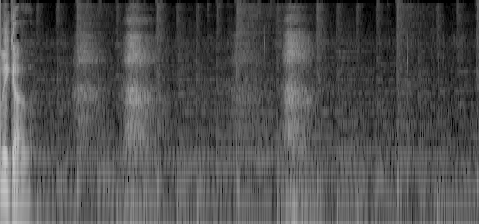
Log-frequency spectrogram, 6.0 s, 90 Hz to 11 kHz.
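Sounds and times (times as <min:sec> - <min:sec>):
speech: 0:00.0 - 0:00.5
person breathing slowly: 0:00.8 - 0:04.6.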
